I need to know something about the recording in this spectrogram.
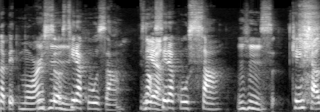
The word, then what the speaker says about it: Siracusa: yeah cos I'm Roman because Elise is Roman Roman so sometimes put us sounds instead of Z sound it kind of leans more towards us instead of a Zed so for example the way I'm saying it is kind of more like standard Italian yeah the ass so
